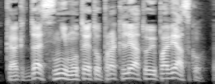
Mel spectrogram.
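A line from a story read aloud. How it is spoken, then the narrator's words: Barking. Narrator (Russian): рявкнул он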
